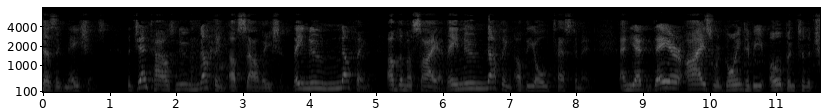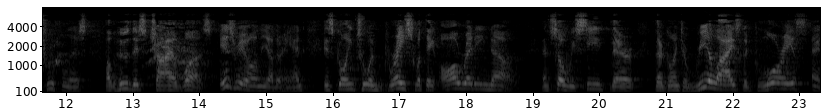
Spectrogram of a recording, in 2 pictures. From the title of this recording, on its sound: Christmas Eve Service (Audio)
